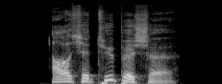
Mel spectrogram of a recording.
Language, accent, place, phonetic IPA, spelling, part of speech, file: German, Germany, Berlin, [aʁçeˈtyːpɪʃə], archetypische, adjective, De-archetypische.ogg
- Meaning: inflection of archetypisch: 1. strong/mixed nominative/accusative feminine singular 2. strong nominative/accusative plural 3. weak nominative all-gender singular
